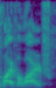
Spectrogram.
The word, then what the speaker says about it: Live A Live: uh and Jeremy real quick Jeremy okay it's live alive oh is it okay yeah uh well then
